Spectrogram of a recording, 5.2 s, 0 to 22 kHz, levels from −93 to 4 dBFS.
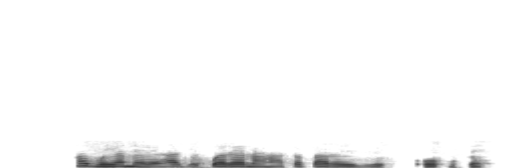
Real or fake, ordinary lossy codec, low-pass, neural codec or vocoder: real; MP3, 24 kbps; 3.6 kHz; none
